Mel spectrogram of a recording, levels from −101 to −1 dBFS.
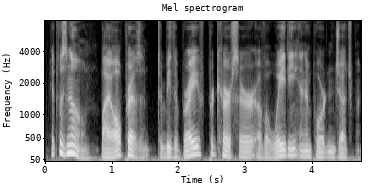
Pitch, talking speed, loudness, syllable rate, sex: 105 Hz, 215 wpm, -18 LUFS, 5.5 syllables/s, male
